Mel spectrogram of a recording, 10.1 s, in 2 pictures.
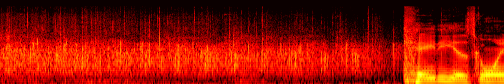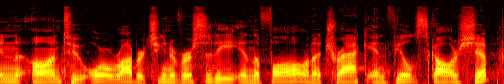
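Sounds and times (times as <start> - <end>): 
audience applause: 0.0 - 4.4
speech: 4.2 - 10.0.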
